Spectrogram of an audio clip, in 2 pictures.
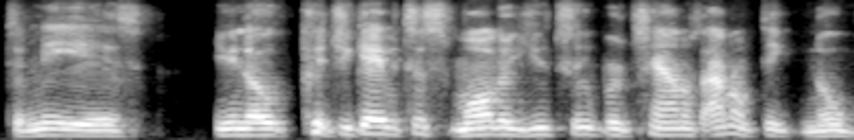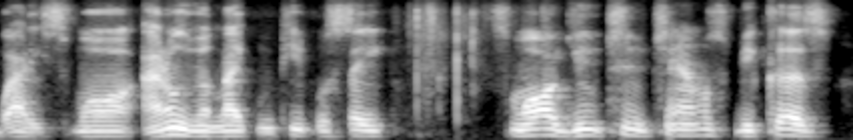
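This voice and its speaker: A man's voice: mid-range voice, steady tone, moderate pace. A man with a big voice, ranting in a casual vlog, profane and full of fillers and repeated words. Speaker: gaming YouTuber. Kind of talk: casual off-the-cuff vlog rant. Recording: dull lo-fi recording.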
